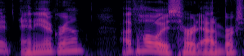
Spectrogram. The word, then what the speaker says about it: Enneagram: out equi centric says just for info it's pronounced any a gram Enneagram as how you say it Enneagram I've always heard Adam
